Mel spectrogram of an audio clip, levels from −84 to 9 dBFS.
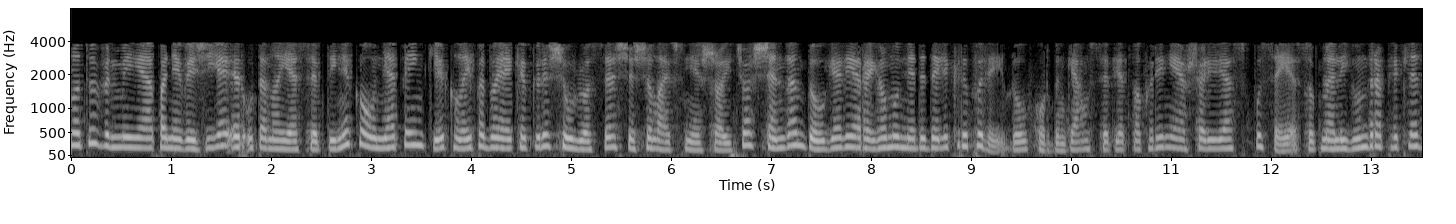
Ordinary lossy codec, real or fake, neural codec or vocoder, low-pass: AAC, 16 kbps; fake; codec, 24 kHz, 0.9 kbps, WavTokenizer, medium speech release version 1; 7.2 kHz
